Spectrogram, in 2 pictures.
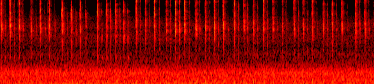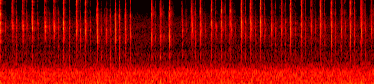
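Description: A grey-blue tenkeyless mechanical keyboard with plastic keycaps is typed on rapidly with one hand's fingertips. The result is a fast, steady stream of short, crisp clicks with bright edges over a low, constant rumble, pausing only briefly now and then.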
